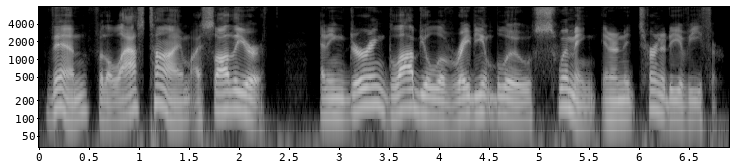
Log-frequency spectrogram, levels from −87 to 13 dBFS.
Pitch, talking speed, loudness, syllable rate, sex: 110 Hz, 175 wpm, -20 LUFS, 5.1 syllables/s, male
